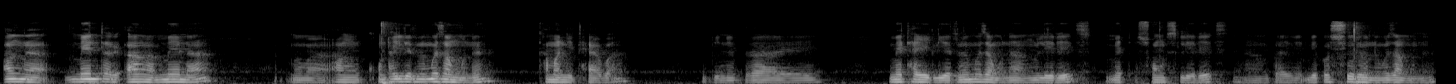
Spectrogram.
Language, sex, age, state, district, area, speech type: Bodo, male, 18-30, Assam, Kokrajhar, urban, spontaneous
